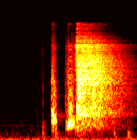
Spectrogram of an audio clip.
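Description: A bullwhip whooshes through the air in a couple of quick swishes, then snaps with a loud, sharp crack that trails off into a hissing tail, with no one talking.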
